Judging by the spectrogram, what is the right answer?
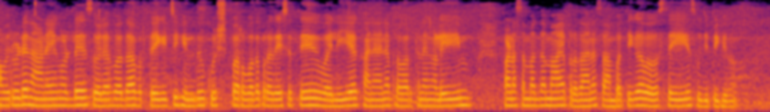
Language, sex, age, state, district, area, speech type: Malayalam, female, 30-45, Kerala, Pathanamthitta, urban, read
